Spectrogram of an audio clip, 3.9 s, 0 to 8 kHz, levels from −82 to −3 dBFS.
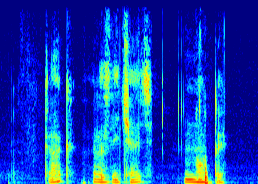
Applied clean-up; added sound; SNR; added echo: none; none; none; none.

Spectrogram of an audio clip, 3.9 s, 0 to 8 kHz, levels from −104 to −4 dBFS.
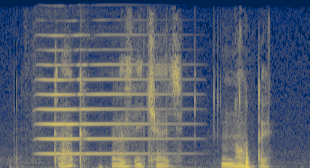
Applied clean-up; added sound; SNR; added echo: none; Bowed string instrument; 2 dB; none.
